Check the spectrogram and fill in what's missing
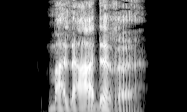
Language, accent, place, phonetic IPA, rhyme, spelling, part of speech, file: German, Germany, Berlin, [maˈlaːdəʁə], -aːdəʁə, maladere, adjective, De-maladere.ogg
- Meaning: inflection of malad: 1. strong/mixed nominative/accusative feminine singular comparative degree 2. strong nominative/accusative plural comparative degree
